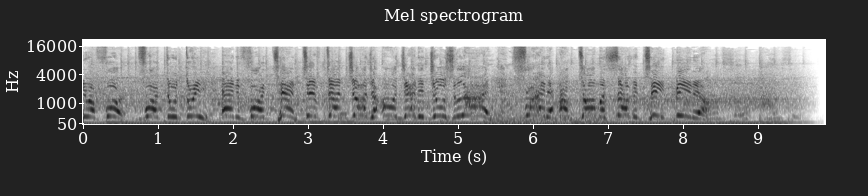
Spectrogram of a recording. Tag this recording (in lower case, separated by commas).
speech, music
